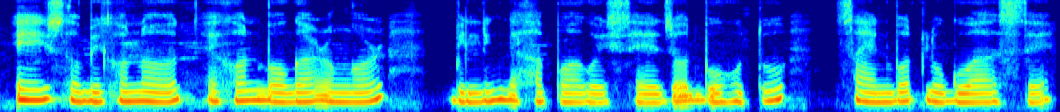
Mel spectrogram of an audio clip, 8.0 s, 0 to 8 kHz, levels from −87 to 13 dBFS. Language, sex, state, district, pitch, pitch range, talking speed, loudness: Assamese, female, Assam, Kamrup Metropolitan, 200 Hz, 190-225 Hz, 105 wpm, -16 LUFS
